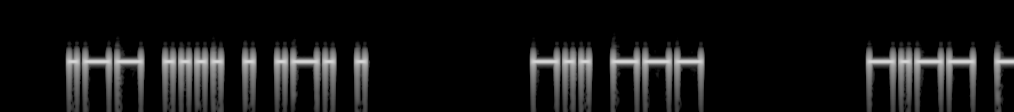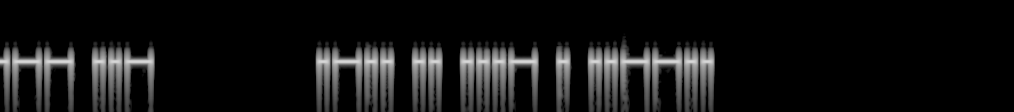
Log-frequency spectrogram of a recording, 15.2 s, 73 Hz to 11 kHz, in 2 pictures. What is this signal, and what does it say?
Morse code, heard as a keyed tone, about 20 wpm, 700 Hz. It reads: WHERE DO YOU LIVE?
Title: 3x Word-Spacing - Sentences from Top 200 Words - 20wpm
